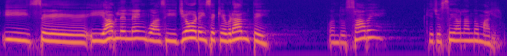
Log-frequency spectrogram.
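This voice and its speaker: Woman preacher, Colombian Antioquia accent, high voice, lively sermon, questions the congregation, long church-hall reverb. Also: takes it slowly. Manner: lively, acts out quoted dialogue, asks the congregation questions.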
